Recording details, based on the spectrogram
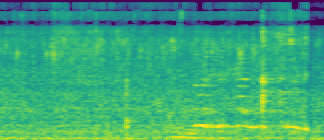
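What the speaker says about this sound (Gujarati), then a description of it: "તો તેલ ગરમ થઈ ગયું છે, તો આપણે કેપ્સિકમ નાખીશું." Capsicum frying in hot oil makes a loud, dense hiss of sizzling that swells briefly near the end.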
